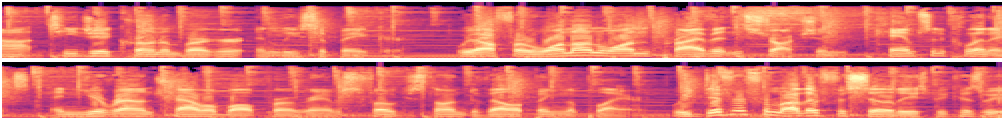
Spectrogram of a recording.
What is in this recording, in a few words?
baseball commerical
